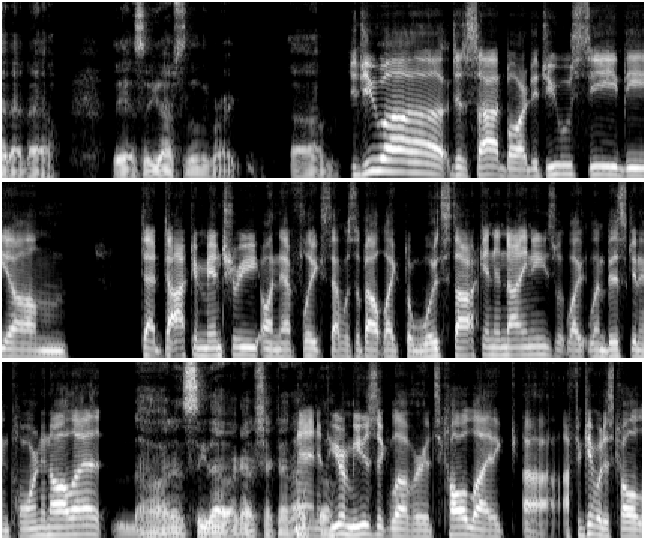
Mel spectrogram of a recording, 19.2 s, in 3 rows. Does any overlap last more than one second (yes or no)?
no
